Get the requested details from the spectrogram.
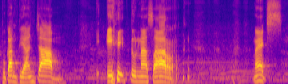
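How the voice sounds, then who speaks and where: A pastor tells his testimony to a church congregation. His voice sits fairly high for a man, and he swings dramatically from hushed asides to shouted lines. Faint music plays softly underneath. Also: very slow. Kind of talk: testimony sermon. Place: church service.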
